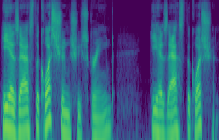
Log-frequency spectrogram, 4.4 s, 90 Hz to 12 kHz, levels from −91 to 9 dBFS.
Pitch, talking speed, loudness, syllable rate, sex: 120 Hz, 150 wpm, -19 LUFS, 4.9 syllables/s, male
